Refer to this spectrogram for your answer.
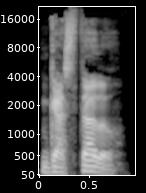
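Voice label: "gastado", Spanish, male; mekanta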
